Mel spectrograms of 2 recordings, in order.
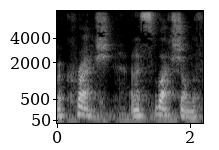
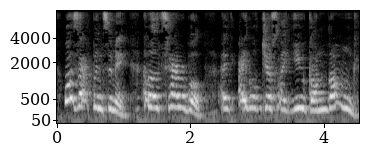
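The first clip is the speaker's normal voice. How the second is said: high, loud horrified wail; father's yell; 9 dB louder than usual. A narrator's reading. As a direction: yell in panic at the mirror. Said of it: "yelled the father".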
